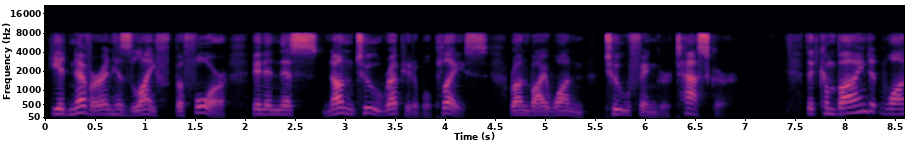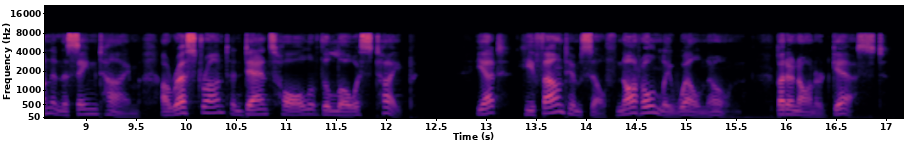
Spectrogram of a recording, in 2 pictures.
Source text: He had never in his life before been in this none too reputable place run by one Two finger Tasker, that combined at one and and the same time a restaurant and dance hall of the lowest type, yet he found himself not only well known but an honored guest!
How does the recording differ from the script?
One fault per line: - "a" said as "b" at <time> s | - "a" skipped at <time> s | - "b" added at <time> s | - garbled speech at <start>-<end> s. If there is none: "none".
- "and" skipped at 8.8 s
